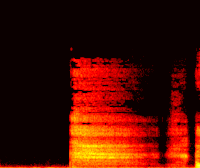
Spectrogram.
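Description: A woman's audible sigh, a breathy exhale lasting just over half a second, followed by a short breath in just before she speaks again.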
